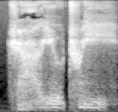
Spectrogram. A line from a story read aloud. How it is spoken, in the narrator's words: Cordelia whispered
